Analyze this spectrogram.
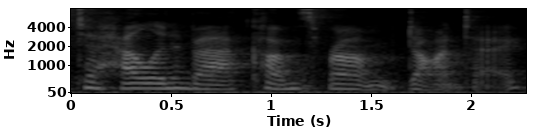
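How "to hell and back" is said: normal talking voice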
